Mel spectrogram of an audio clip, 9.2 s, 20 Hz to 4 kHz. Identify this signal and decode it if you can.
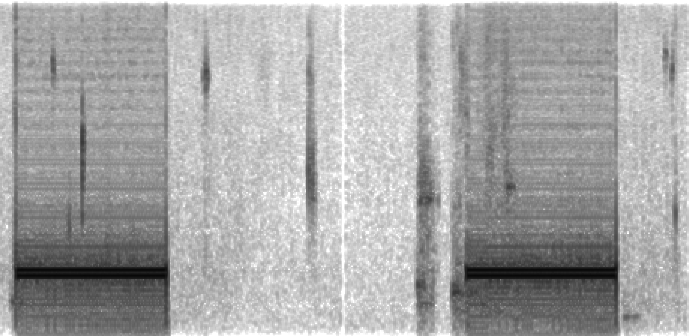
Ringback tone (North America), 440 + 480 Hz.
